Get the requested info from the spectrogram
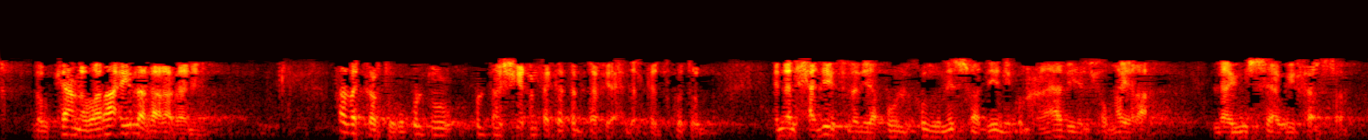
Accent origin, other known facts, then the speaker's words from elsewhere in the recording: Algeria; first language French; Arabic is a second language; now in France; وأنا أعيش في الغرب منذ 37 سنة في فرنسا، وقبل أن آتي إلى فرنسا أنا فرنسي لغة، لأنني تعلمت الفرنسية قبل العربية، لأن في زمان الاستعمار العربية لم تكن تعلم في الجزائر.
